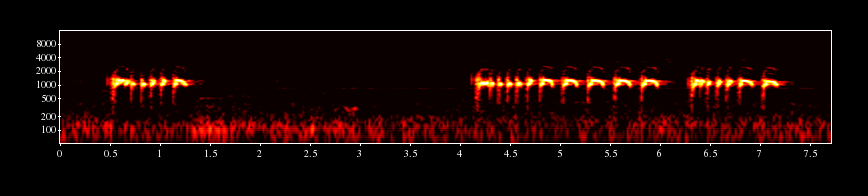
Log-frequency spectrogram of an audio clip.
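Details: Perkutut, the zebra dove, calling to a rival as a lure recording meant to stir arousal: a short run of rapid staccato coos, three seconds of quiet, then two longer bursts of evenly spaced, slightly rising notes.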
